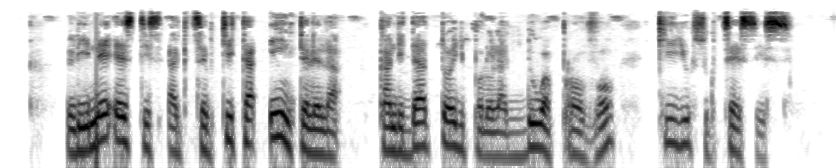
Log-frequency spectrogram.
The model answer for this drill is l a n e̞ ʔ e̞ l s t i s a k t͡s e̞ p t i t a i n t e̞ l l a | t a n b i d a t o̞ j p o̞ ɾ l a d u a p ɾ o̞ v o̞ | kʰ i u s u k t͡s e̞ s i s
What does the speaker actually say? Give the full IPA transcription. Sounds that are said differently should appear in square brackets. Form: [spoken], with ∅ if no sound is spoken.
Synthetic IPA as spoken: l [i] n e̞ ʔ e̞ [∅] s t i s a k t͡s e̞ p t i t a i n t e̞ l l a | [k] a n [d] i d a t o̞ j p o̞ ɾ l a d u a p ɾ o̞ v o̞ | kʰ i u s u k t͡s e̞ s i s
